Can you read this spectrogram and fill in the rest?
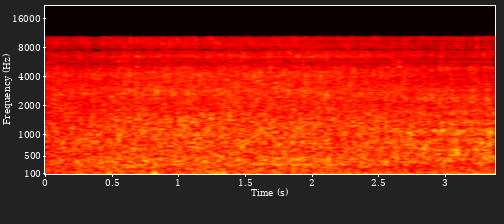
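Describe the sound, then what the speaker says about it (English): Angelica Creek flowing beneath a wooden bridge on a sunny autumn day, a steady broadband rush of water heard close and even throughout, with no voices. "Enjoy some of these sights and sounds of Angelica Creek."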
